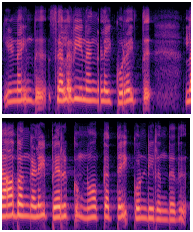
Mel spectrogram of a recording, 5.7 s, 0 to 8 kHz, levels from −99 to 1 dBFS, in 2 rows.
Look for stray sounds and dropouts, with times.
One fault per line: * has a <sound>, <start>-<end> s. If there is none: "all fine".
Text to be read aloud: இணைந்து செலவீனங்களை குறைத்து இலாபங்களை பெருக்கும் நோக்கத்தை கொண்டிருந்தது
* has a dropout, 1.4-1.5 s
